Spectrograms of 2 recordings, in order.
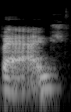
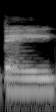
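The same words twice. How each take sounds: First: It is said with a general accent. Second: It is said with a North Dakota accent.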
